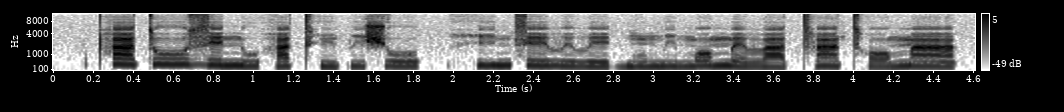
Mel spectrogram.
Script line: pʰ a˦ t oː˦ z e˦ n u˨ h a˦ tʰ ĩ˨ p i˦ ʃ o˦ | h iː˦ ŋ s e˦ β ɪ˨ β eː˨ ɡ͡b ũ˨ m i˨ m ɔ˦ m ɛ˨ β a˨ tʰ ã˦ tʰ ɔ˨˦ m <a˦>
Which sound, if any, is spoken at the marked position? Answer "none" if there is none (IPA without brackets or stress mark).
ã˦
